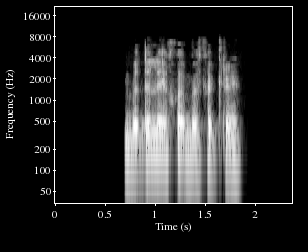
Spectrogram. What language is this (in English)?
Kurdish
